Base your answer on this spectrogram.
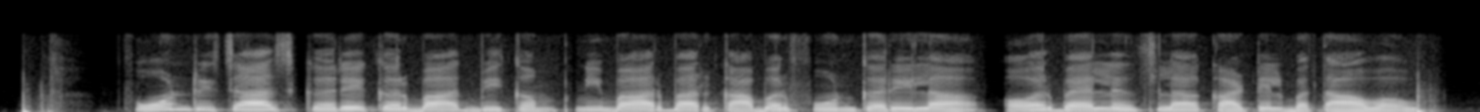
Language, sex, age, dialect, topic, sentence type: Chhattisgarhi, female, 31-35, Northern/Bhandar, banking, question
